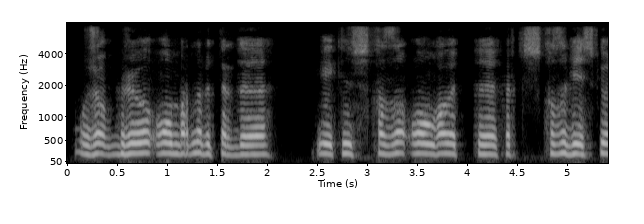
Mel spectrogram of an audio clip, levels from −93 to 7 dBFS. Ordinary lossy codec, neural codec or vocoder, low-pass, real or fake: AAC, 32 kbps; codec, 16 kHz, 8 kbps, FreqCodec, smaller model; 7.2 kHz; fake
